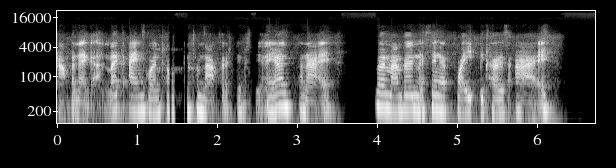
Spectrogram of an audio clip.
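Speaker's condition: Deafness; reads lips, wears cochlear implants; cannot hear anything when implants are off; had speech therapy

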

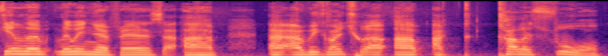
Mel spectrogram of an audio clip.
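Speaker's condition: Down syndrome; from birth

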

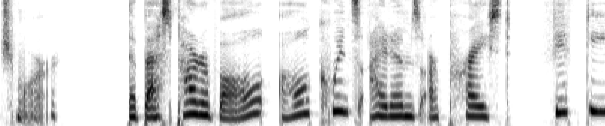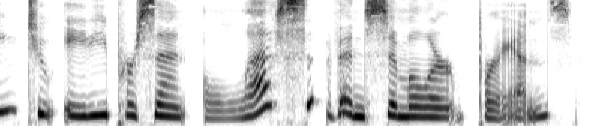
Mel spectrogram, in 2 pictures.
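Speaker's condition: No condition

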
